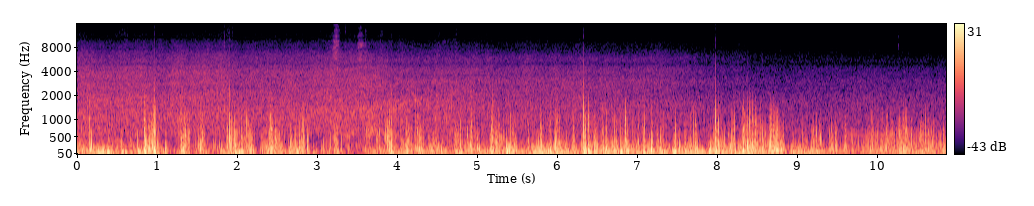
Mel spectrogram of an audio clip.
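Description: Strong wind buffeting the microphone: a loud, gusty low rumble with irregular blasts, the strongest about a second in and around six and eight seconds in.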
